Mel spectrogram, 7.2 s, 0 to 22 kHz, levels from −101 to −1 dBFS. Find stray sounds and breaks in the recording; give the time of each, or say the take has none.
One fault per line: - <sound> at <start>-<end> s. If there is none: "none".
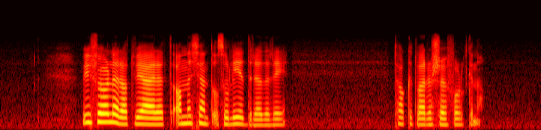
none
